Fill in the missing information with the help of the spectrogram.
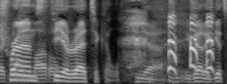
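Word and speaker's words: transtheoretical: is you know say that five times yeah trans thetical model model change it's actually pronounced trans theoretical yeah you got to get some was your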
